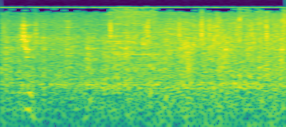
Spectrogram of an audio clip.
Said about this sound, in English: The train is moving.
